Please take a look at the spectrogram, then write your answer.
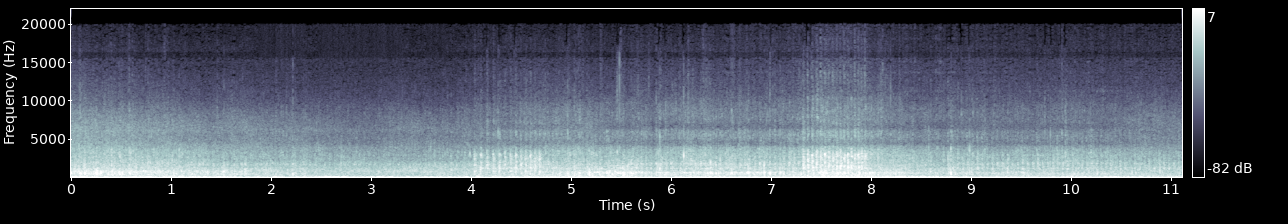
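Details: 2018 Massey Ferguson 2605H 4WD compact tractor, 310 hours, 911X front loader: steady low diesel rumble, load rising and easing as hydraulics work, even firing, no knocks; normal healthy running.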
